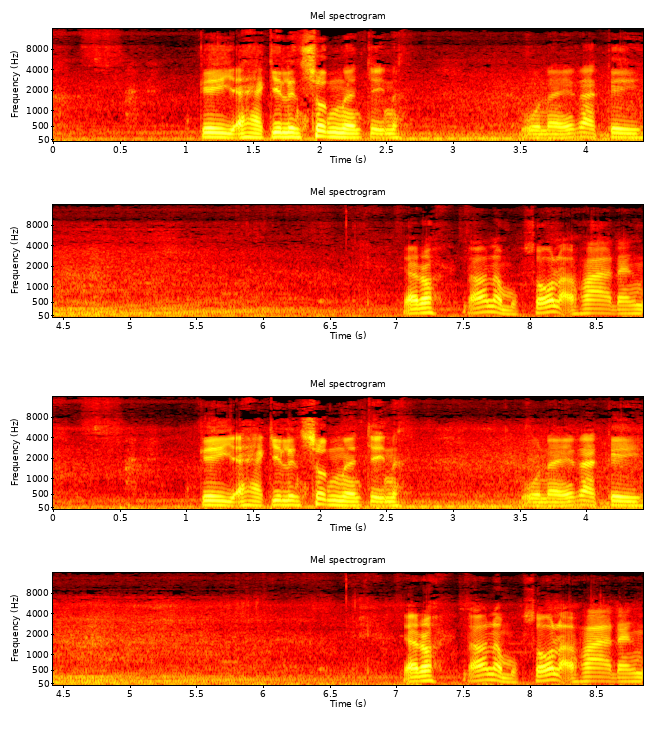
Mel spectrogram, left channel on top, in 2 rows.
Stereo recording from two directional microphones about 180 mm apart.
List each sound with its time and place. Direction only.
1.1 s a man's voice: 25° left (ahead or behind)
1.6 s speech: 45° left (ahead or behind)
2.0 s speech: 35° left (ahead or behind)
3.5 s speech: centre (ahead or behind)
4.5 s a sound: 15° left (ahead or behind)
4.7 s vehicle: centre (ahead or behind)
7.1 s speech: 10° left (ahead or behind)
